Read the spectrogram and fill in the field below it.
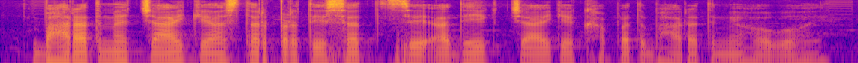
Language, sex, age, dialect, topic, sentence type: Magahi, male, 18-24, Southern, agriculture, statement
